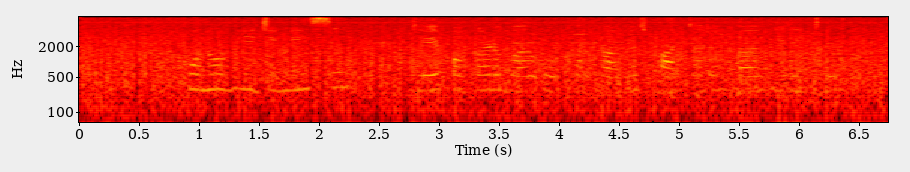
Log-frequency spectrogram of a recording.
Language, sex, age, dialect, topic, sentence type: Chhattisgarhi, female, 18-24, Central, banking, statement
